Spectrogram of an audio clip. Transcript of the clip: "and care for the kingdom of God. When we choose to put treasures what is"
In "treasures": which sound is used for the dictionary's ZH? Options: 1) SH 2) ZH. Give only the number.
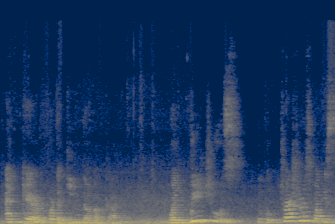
1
